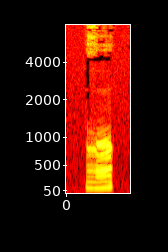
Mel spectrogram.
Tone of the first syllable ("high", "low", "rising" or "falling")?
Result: rising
